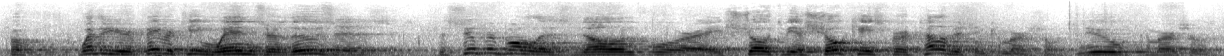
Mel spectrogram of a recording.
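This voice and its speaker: A man's voice: fairly high pitch, animated, normal speed, warm tone, slight background noise. A man with a California accent giving a Sunday homily as a deacon, conversational and full of rhetorical questions. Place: church. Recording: echoey church with long reverb.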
